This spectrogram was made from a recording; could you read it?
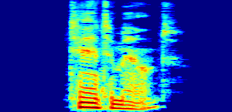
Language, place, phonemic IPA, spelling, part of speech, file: English, Queensland, /ˈtæntəˌmæɔnt/, tantamount, adjective / verb / noun, En-au-tantamount.ogg
- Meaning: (adjective) Equivalent in meaning or effect; amounting to the same thing in practical terms, even if being technically distinct; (verb) To amount to as much; to be equivalent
